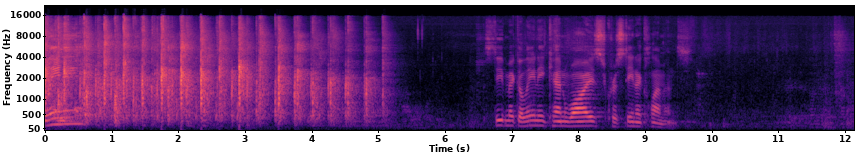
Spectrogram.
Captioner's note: applause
